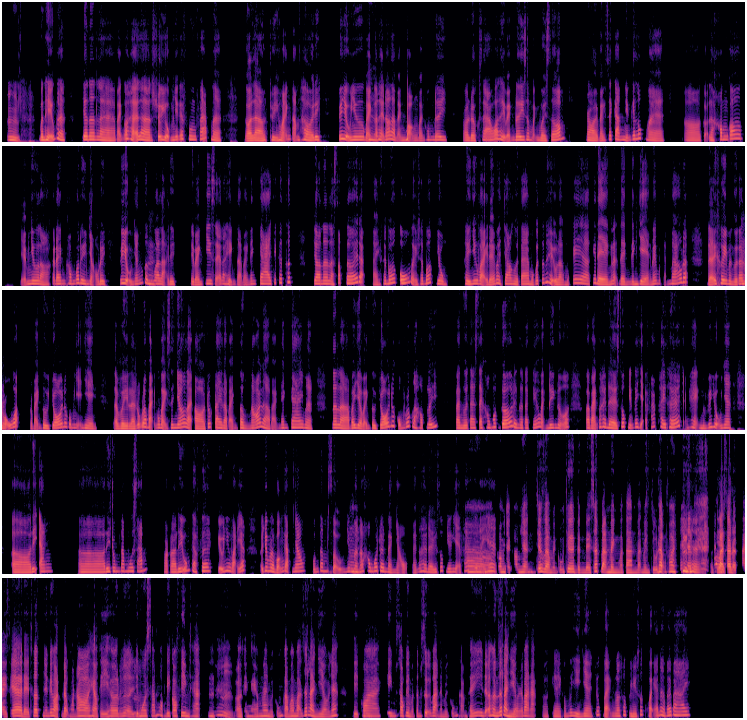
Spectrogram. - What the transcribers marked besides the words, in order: other background noise; tapping; unintelligible speech; laugh; chuckle; in English: "healthy"; unintelligible speech
- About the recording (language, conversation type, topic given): Vietnamese, advice, Tôi có đang tái dùng rượu hoặc chất kích thích khi căng thẳng không, và tôi nên làm gì để kiểm soát điều này?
